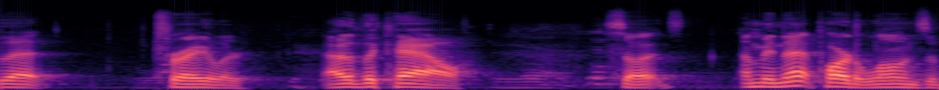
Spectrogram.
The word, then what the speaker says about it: KOW: And we also take something called the cow from here at the church. How many of you have heard of the cow before? Somebody, okay. It's spelled K-O-W, and it stands for Kitchen on Wheels.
